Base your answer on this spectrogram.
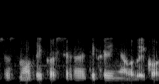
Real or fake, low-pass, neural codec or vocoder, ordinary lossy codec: real; 3.6 kHz; none; Opus, 64 kbps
